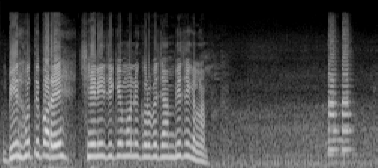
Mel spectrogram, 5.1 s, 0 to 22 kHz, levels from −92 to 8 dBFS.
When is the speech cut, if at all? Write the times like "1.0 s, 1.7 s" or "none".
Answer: 1.0 s, 2.9 s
